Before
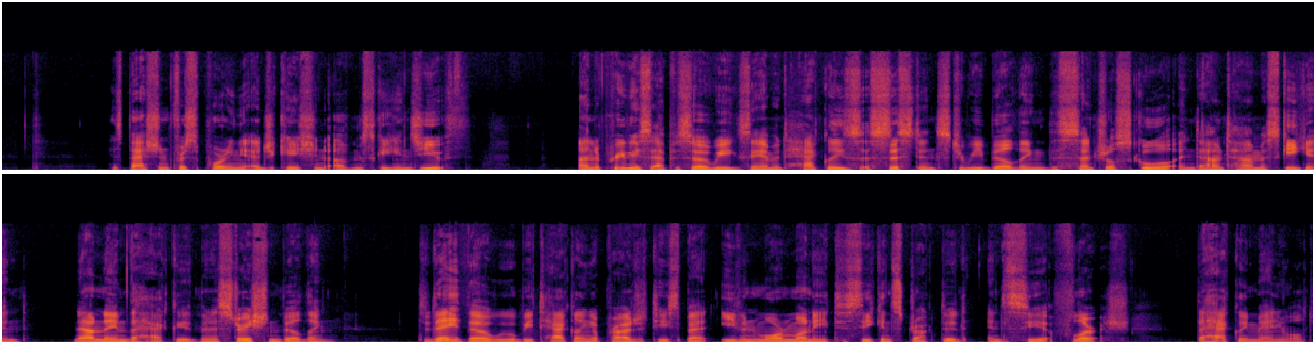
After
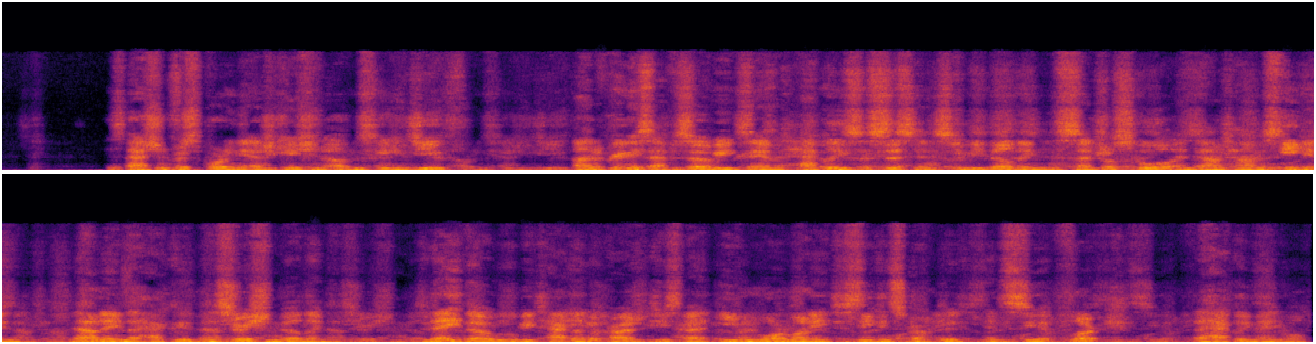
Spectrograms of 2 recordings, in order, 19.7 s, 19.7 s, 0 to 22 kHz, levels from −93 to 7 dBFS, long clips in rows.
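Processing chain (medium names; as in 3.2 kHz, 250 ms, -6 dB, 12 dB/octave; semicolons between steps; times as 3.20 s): phase randomisation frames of 100 ms; in parallel at +1.5 dB: peak limiter -19 dBFS, peak gain reduction 8 dB; on the sum: feedback delay 930 ms, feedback 58%, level -15 dB; trim +1.5 dB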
